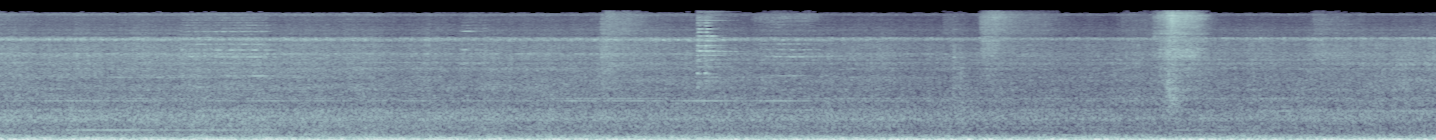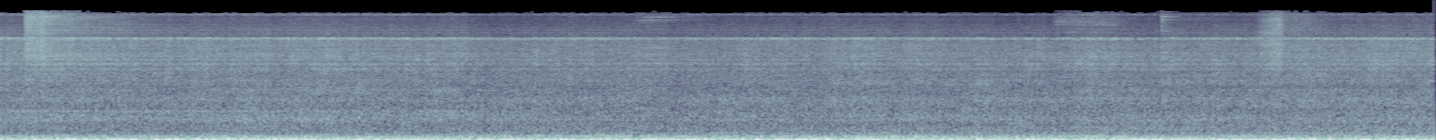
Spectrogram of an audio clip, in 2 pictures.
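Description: Double-stack container freight cars rolling past: a steady, heavy low rumble of steel wheels on rail, with a few sharp clicks and clanks from the wheels and cars, the sharpest about twelve seconds in.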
